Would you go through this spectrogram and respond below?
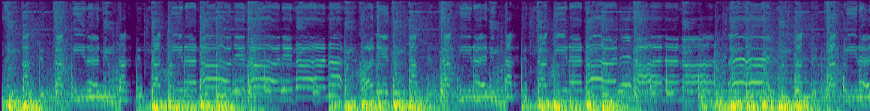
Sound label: Humming Ringtone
